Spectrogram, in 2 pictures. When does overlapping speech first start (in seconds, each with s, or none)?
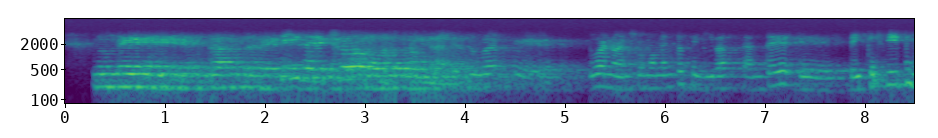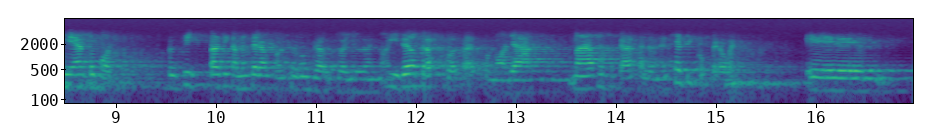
2.1 s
